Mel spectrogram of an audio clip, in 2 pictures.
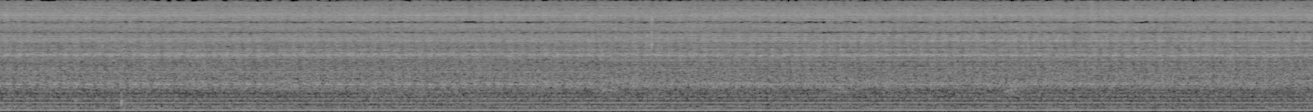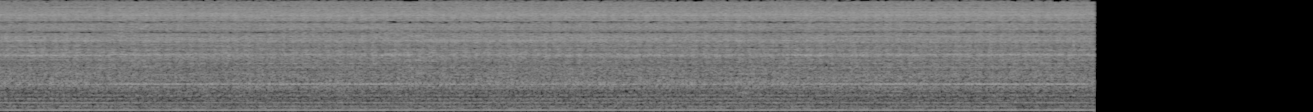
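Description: A steady low mechanical hum with fixed tones and a faint hiss, unchanging throughout.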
